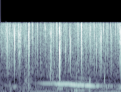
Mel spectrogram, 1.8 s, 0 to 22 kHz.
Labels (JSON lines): {"label": "biophony", "recorder": "SoundTrap 300"}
